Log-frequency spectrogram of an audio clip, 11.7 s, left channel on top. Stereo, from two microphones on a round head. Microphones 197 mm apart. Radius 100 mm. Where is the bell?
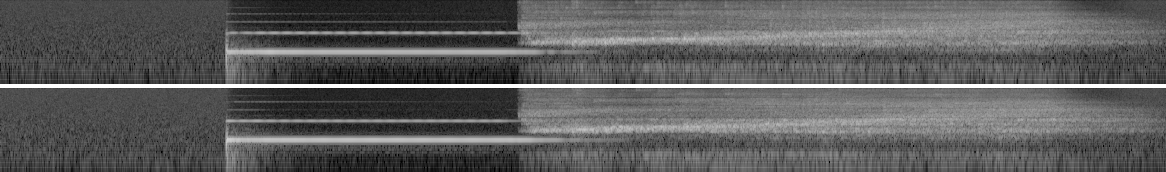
30° left (ahead or behind), 2 m.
